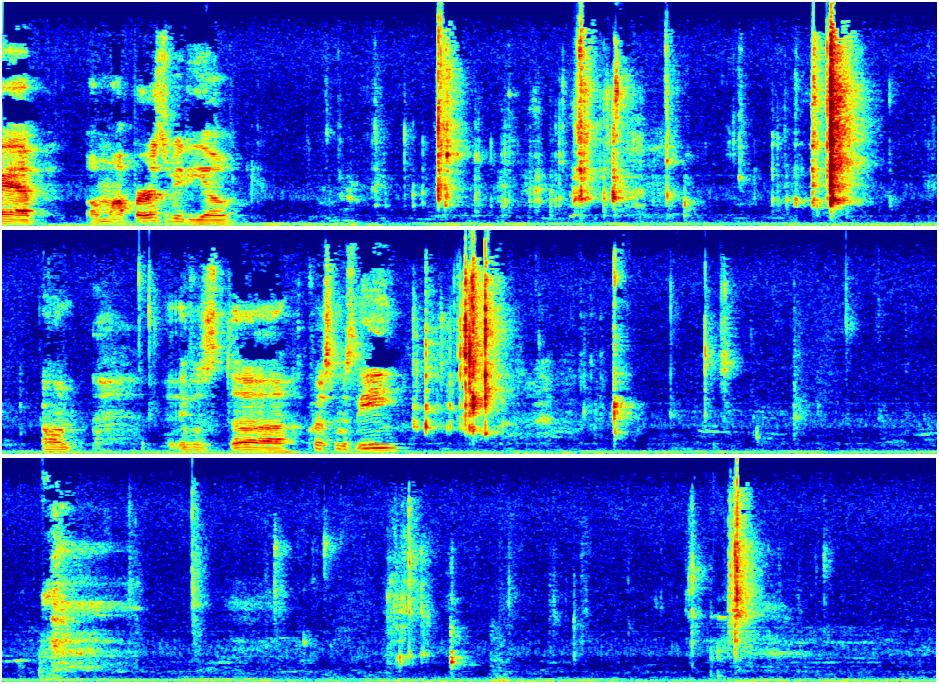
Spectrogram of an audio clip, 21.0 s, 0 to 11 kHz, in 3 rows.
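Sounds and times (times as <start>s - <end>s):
low steady hum: 0.0s - 21.0s
crab shell cracking: 3.0s - 5.2s, 5.8s - 6.5s, 10.1s - 12.6s, 19.1s - 19.8s.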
